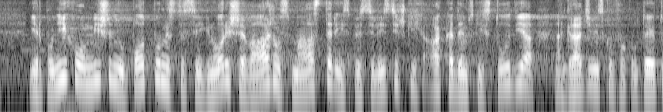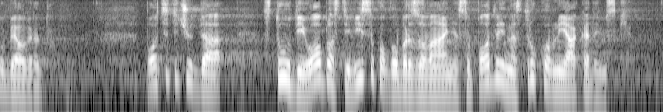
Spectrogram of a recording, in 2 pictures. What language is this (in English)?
Serbian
